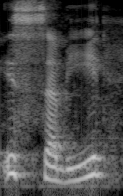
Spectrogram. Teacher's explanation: یہاں پہ 4 حرکت کھینچیں گے ہم، اولائکا شرم، یہاں پہ ادغام مع الغنہ، یہاں پہ بھی ادغام مع الغنہ کا قاعدہ، دود پر ہے، یہاں پہ اخفاء حقیقی ہے، اور 4 حرکت کھینچتے ہوئے سین پہ سیٹی کو واضح کریں گے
